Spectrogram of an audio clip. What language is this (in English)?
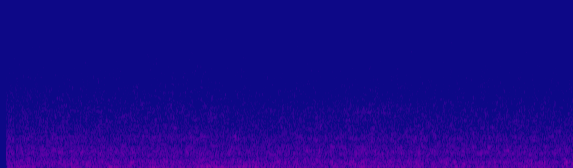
Urdu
